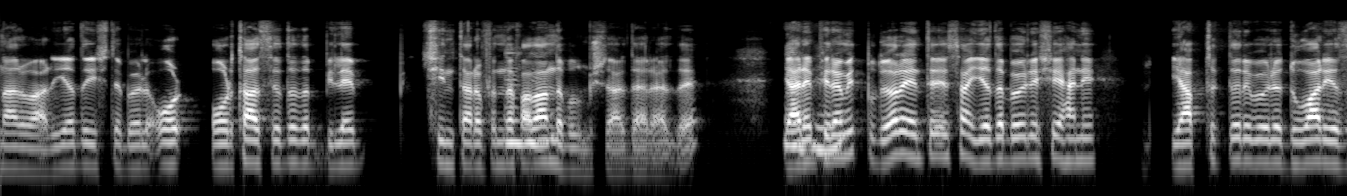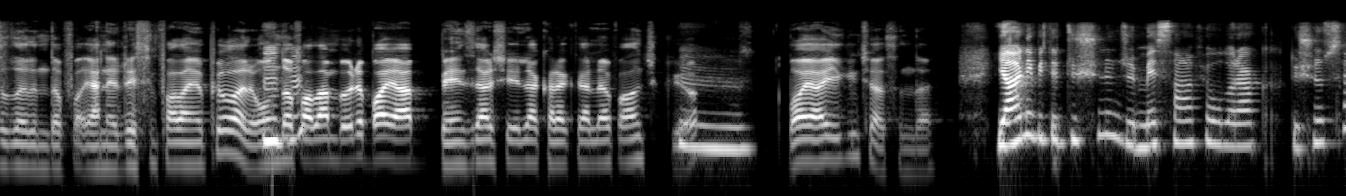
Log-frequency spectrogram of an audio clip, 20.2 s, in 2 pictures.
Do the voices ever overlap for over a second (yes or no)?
no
